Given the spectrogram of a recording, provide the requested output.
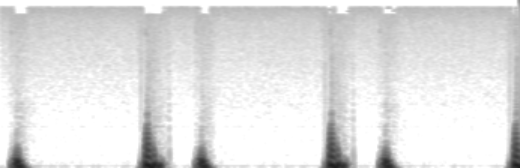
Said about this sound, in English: that's the digital heartbeat.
